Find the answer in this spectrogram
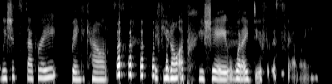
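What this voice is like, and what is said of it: Imitates another person's voice. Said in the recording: “That's mean of me to impersonate him”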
